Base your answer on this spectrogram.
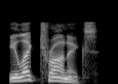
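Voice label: "electronics", English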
